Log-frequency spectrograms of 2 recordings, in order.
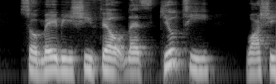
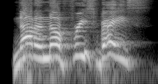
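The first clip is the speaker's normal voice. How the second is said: high, loud exasperation; loud annoyed reading; 11 semitones higher, 8 dB louder than usual. Real, not acted. Reading a storage error aloud, loud and high.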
